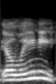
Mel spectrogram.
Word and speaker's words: Illini: I'm from Ottawa, Illinois, from the Illini chapter, it's pronounced.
